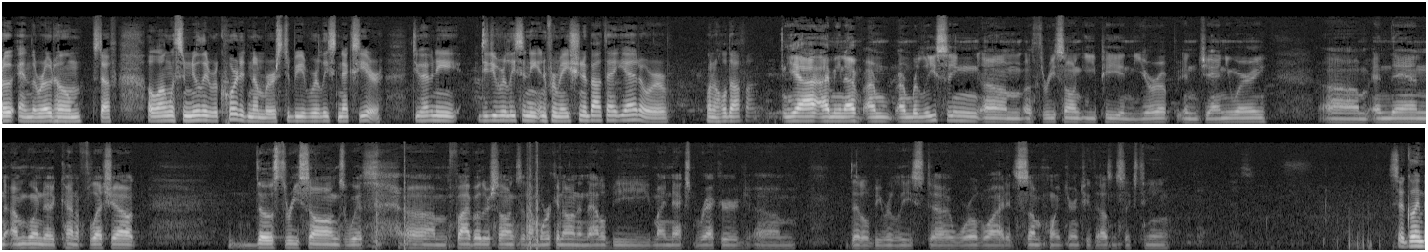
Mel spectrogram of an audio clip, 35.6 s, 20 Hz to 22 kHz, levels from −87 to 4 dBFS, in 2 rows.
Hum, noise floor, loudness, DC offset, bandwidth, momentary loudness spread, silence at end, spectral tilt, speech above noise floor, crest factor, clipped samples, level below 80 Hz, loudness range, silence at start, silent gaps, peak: none; -53 dBFS; -23 LUFS; under 0.1%; 14 kHz; 18 LU; 0 s; -3 dB/octave; 29 dB; 22 dB; under 0.1%; -68 dBFS; 14 LU; 0 s; none; -4 dBFS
